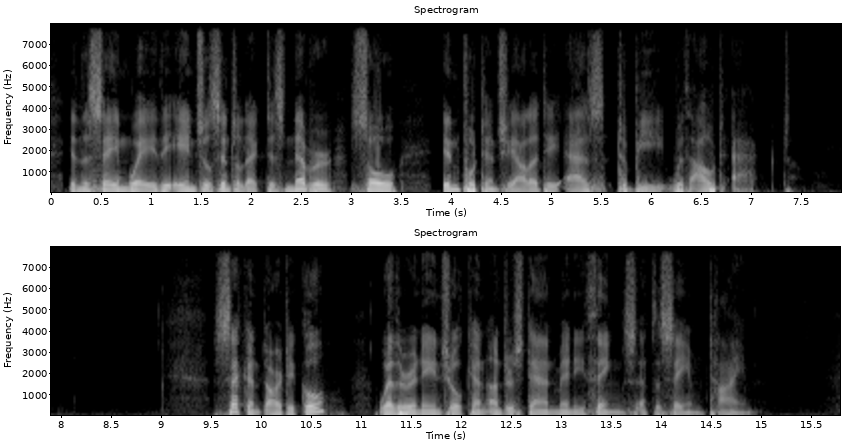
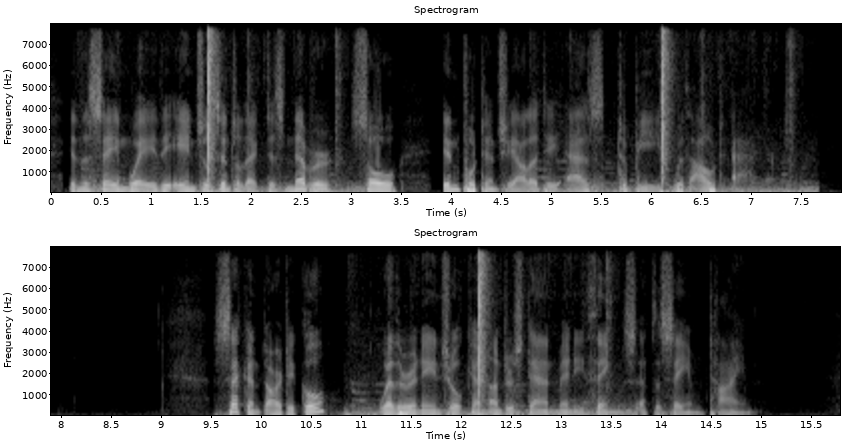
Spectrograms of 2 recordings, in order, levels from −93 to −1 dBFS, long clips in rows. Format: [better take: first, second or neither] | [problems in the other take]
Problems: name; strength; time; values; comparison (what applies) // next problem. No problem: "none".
first | background sound (Hands); 5 dB below the speech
